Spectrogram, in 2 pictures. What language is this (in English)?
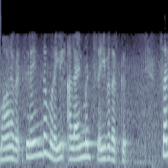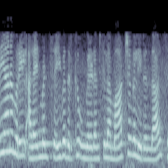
Tamil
